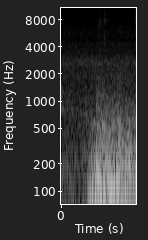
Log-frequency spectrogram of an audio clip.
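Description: Thunder in the video game MAMIYA rolls in after a brief quiet start, a loud, deep rumble that swells and holds steady to the end with no talking.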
